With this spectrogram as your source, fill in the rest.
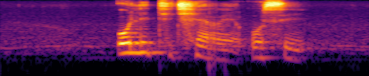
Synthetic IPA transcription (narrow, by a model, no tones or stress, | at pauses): ʊlɪtʰit͡ʃʰɛrɛʊsɪ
